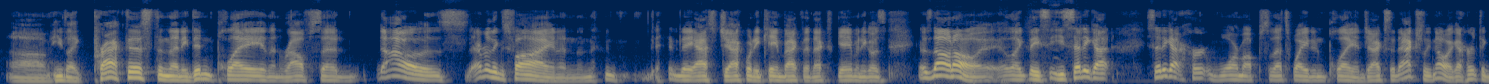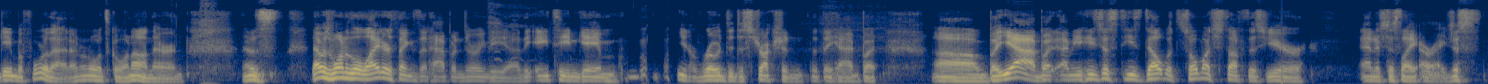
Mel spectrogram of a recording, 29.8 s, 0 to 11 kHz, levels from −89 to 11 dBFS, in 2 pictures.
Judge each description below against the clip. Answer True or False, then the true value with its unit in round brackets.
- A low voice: True (115 Hz)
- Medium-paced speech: False (250 wpm)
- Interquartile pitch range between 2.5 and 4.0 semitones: False (4.8 semitones)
